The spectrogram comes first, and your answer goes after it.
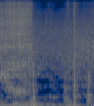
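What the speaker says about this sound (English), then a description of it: "If you think that it's a little bit too burnt, and pour some water." Water poured from a cup into a hot pan while stir-frying Korean spicy squid, a steady close splashing and trickling stream with a few brief louder splashes, no talking.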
